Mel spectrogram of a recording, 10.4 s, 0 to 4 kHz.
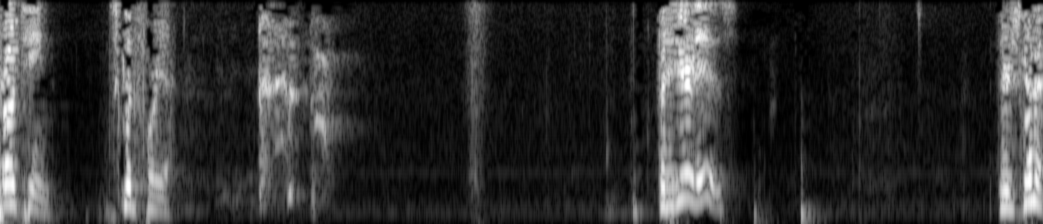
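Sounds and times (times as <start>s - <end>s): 
speech: 0.0s - 1.8s, 6.6s - 7.4s, 10.0s - 10.4s
person coughing from a fly caught in the throat: 2.6s - 3.7s.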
